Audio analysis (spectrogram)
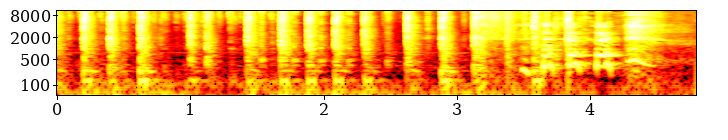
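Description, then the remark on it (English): Rapid, steady clicks of fingers typing on a computer keyboard fill the first few seconds, fairly loud, before a person starts talking while the tapping fades. “Why is it when you type one letter wrong on the keyboard, you delete the whole word?”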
